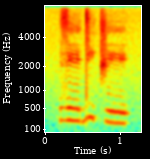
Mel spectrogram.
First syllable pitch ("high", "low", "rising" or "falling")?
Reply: low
